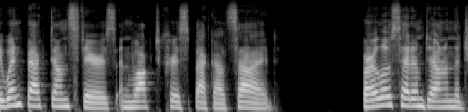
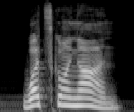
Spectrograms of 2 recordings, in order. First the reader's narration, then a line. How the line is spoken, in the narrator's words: Chris yelling from the first floor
